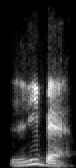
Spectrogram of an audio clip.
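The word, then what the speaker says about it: Liebe: কিন্তু যে সেকেন্ড যে উদাহরণটা লিবে, এখানে আপনি এই যে লাস্টে আমরা একটা এ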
